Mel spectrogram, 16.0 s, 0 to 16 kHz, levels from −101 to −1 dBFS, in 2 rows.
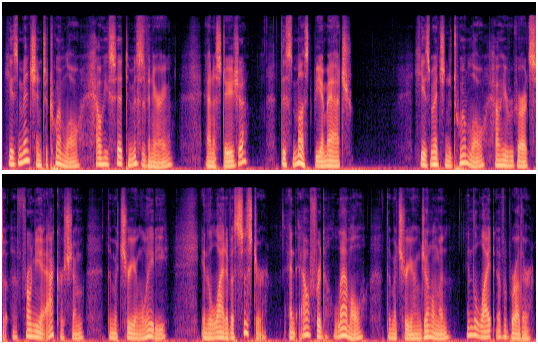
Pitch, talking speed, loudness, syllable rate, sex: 115 Hz, 185 wpm, -18 LUFS, 5.5 syllables/s, male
